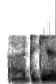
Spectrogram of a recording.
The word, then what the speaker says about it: Deegear: Thegear is my last name. And that's spelled D-E-E-G-E-A-R.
